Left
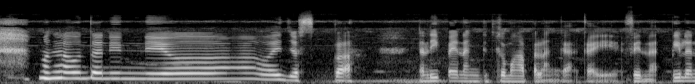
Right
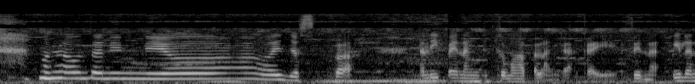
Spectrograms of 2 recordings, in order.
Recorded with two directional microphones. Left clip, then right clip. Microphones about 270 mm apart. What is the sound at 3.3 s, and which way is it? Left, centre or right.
Speech, left.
